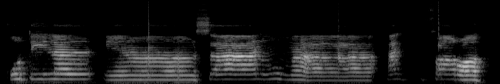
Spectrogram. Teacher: کاف کو موٹا پڑھیں گے.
